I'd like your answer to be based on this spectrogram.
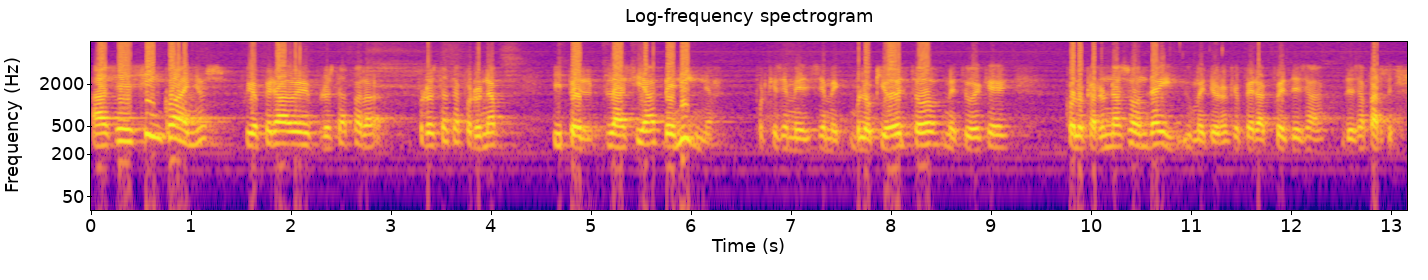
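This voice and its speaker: Noticeable background noise runs under the recording. Over it, a man speaks at a moderate pace. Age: 60s. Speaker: caller. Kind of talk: phone-in question. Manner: halting.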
